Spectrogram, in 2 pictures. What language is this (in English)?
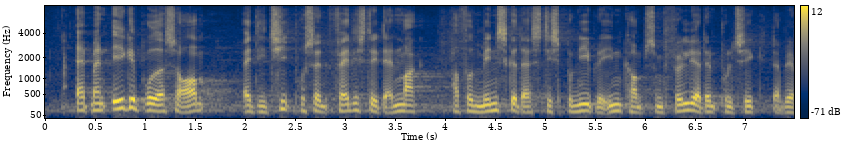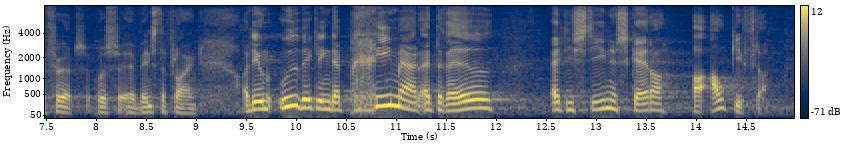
Danish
